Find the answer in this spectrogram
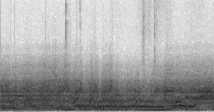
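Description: Distant CB station received over skip through a Stryker CB radio's speaker: a steady wash of static and band noise with a muffled voice buried in it, too garbled to make out. A whistle glides downward near the end.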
